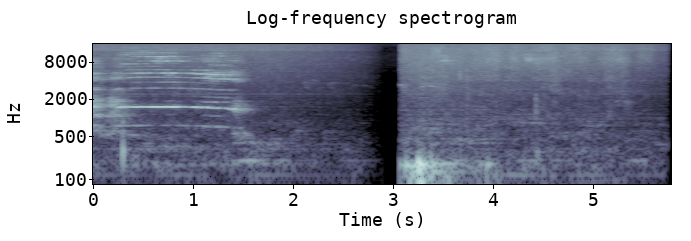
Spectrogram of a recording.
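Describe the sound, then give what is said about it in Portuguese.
A rooster crows at midday with one faint, drawn-out call that trails away. After a pause, a low knock follows. “Ah, uma galinha cantando.”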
